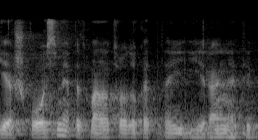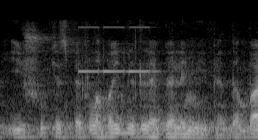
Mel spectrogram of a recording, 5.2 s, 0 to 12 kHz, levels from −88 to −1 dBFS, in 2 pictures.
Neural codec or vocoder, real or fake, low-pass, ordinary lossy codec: none; real; 7.2 kHz; AAC, 48 kbps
